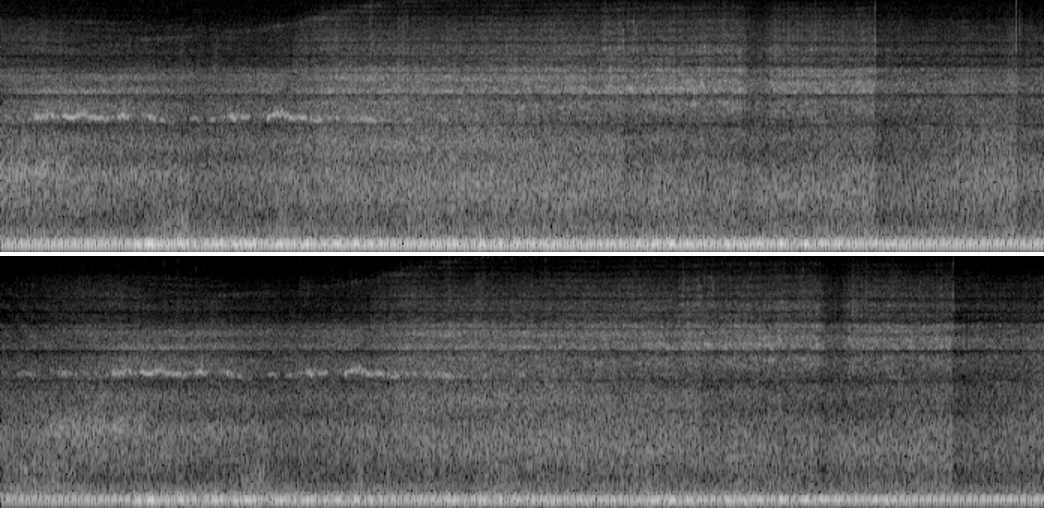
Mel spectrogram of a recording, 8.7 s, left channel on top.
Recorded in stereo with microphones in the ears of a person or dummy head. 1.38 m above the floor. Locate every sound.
0.0 s an engine running: 60° left (ahead or behind), 1.3 m
1.1 s tapping: 15° right (ahead or behind), 2 m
